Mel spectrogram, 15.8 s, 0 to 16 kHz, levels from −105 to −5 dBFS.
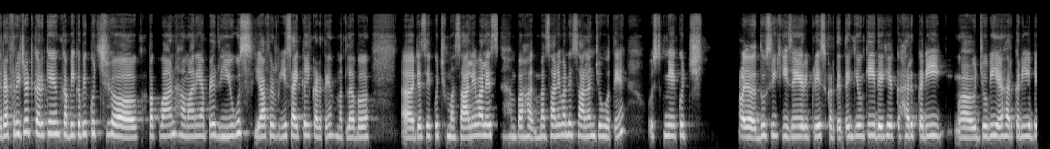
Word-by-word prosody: Refrigerate 275 +5 +2
करके 275 -1 +3
कभी-कभी 255 +1 +2
कुछ 280 0 -3
अ, 275 - +3 0.6
पकवान 230 +3 0
हमारे 230 -3 -3
यहाँ 235 0 -3
पे 250 - +3
रीयूज़ 235 +5 -1
या 230 0 +3
फ़िर 235 0 -2
रीसाइकल 230 +1 0
करते 215 0 -1
हैं। 245 - -5
मतलब 210 0 -2 0.6
अ, 200 - +3
जैसे 220 +1 0
कुछ 235 +2 -4
मसाले 210 +1 +1
वाले 240 -1 +4
स 240 0 -12 0.3
बह 220 -1 +1
मसाले 230 +1 -1
वाले 250 0 0
सालन 235 -2 -1
जो 230 0 -1
होते 210 -1 -3
हैं 330 +1 -4 0.4
उसमें 240 -1 -1
कुछ 240 0 -3 0.6
अ, 210 -2 +6
दूसरी 240 +1 -1
चीज़ें 220 -1 0
रिप्लेस 225 +2 +1
कर 220 - -2
देते 200 +2 -2
हैं। 220 - -4
क्योंकि 235 +1 0
देखिए 230 +1 +4
क - - -7
हर 230 +1 +3
करी 235 +2 +2 0.4
अ, 205 -1 +2
जो 225 +3 0
भी 240 0 +2
है 230 0 +4
हर 230 -1 +2
करी 230 +1 0
बीत 225 0 -2
230 Hz, 190 wpm, -25 LUFS, 220-245 Hz, 0.6 s, अ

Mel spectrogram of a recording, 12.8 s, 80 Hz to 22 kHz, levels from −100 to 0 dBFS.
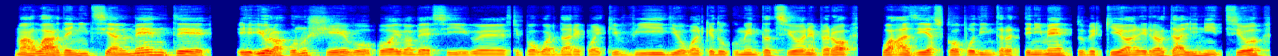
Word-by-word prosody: Ma, 120 +1 +2
guarda 120 -3 +4
inizialmente, 135 +3 +1 0.2
ehm, 125 +2 +1
io 155 +2 +7
la 120 -3 +2
conoscevo, 125 -6 -1
poi 115 -1 +1
vabbè 105 -1 -1
si 105 0 -6
que 100 0 -2
si - - -11
può 105 -2 -3
guardare 105 +1 -3
qualche 105 +1 -6
video, 105 +2 -1
qualche 100 +1 -2
documentazione, 110 +1 -1
però, 110 +1 +1 0.3
quasi 115 +2 +2
a 120 - +3
scopo 115 -1 -1
di 115 +1 -2
intrattenimento, 115 0 -1
perché 110 +3 -4
io 125 -1 +5
a 115 - 0
in 115 - +1
realtà 125 +2 0
all'inizio, 120 0 +1
115 Hz, 140 wpm, -21 LUFS, 105-125 Hz, 0.3 s, io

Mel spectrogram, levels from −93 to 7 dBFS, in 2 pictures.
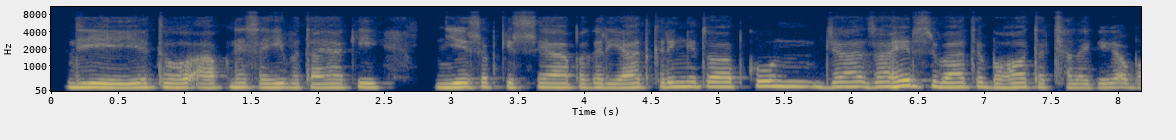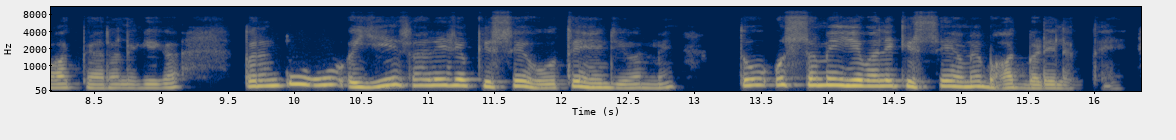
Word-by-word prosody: जी, 160 0 +3 0.4
ये 160 - +2
तो 160 -1 +1
आपने 155 +1 -1
सही 155 0 0
बताया 155 0 -2
कि 160 -1 -1 0.5
ये 165 +2 +5
सब 170 +1 -5
क़िस्से 165 0 -4
आप 160 0 -1
अगर 160 0 -3
याद 155 +1 0
करेंगे 180 +2 0
तो 190 - +1
आपको 185 +3 +1 0.4
ज़ 175 - -2 0.3
ज़ाहिर-सी 195 +2 +3
बात 175 -1 +1
है - - 0
बहुत 165 +2 -1
अच्छा 155 -1 -7
लगेगा, 155 +2 -4
बहुत 150 -1 -5
प्यारा 140 0 -6
लगेगा। 145 +3 -7 0.5
परंतु 245 +4 +2
ये 190 +9 +3
सारे 240 0 0
जो 235 -1 +6
क़िस्से 190 +1 0
होते 145 +1 -1
हैं 160 -3 +1
जीवन 145 -1 -6
में 155 +6 -9 0.5
तो 235 +2 +2
उस 260 0 0
समय 250 0 +5
ये 225 - +9
वाले 215 0 +3
क़िस्से 200 -1 -1
हमें 195 0 +2
बहुत 150 -2 -3
बड़े 135 0 -4
लगते 125 -3 -16
हैं। 115 +3 -26
165 Hz, 170 wpm, -21 LUFS, 155-200 Hz, 0.5 s, ये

